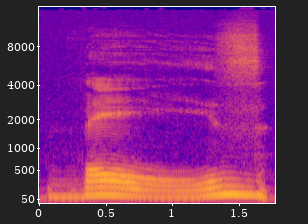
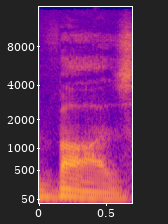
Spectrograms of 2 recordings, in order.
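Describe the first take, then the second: First: The A is a long vowel sound. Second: The A is a short vowel sound. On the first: The speaker calls it right. "So if we want to follow the rules, we would pronounce this vase" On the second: The speaker calls it wrong. "instead of vase like some people do"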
